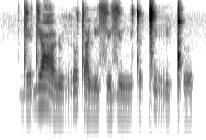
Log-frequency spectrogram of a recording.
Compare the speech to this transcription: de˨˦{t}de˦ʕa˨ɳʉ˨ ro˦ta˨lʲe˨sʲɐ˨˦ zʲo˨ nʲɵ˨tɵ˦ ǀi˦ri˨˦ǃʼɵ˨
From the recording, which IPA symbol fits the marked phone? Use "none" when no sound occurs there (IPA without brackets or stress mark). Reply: none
